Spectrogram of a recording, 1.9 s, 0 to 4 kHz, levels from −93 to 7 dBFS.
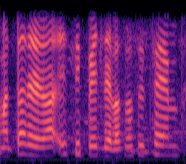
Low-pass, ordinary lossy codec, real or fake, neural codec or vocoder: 3.6 kHz; none; real; none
